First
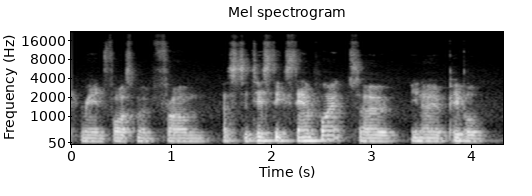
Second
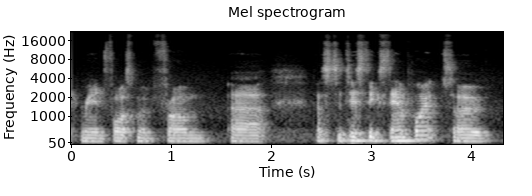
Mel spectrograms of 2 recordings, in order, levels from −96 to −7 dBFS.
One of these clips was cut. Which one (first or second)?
first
